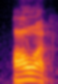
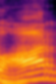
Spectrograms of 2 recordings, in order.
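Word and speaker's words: hour: और यहां पर आवर, इसको हार नहीं पढ़ने, आवर आवर, ठीक है, एच साइलेंट रहता है लगभग, इसलिए।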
